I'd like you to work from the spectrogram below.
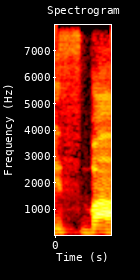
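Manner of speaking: ইসবা said clearly and loudly with a lift at the end; sounded-out word. Shown as a demonstration. Teacher modelling a Spanish word for the class, loud and clear. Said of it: "এই উচ্চারণটার মতো আসবে".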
